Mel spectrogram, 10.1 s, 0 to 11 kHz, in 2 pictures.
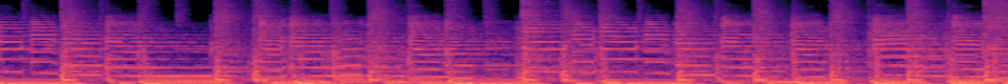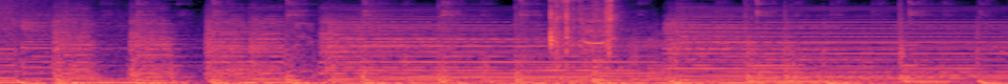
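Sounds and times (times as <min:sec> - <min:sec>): guitar background music: 0:00.0 - 0:10.0
camera shutter click: 0:07.8 - 0:08.3.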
